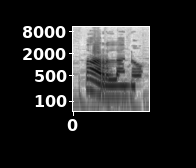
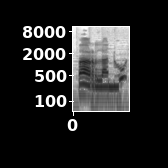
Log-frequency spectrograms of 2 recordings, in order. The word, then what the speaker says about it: parlano: What do we have here? Parlano. Parlano. Straightforward. Parlano. That is they speak. You see everything is pronounced.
